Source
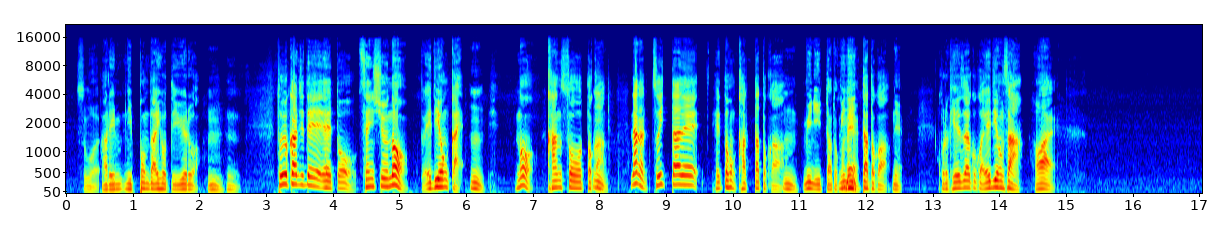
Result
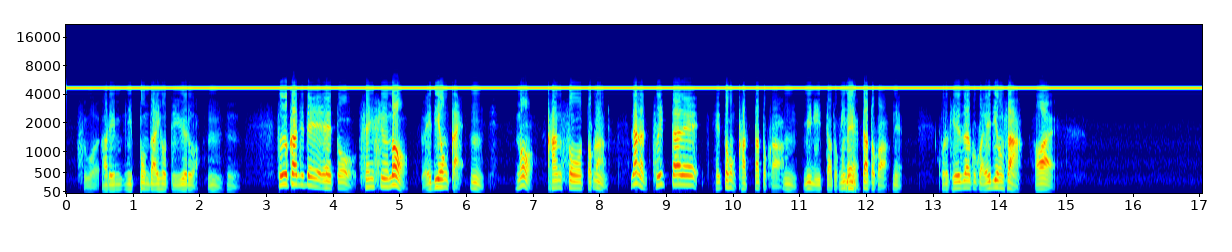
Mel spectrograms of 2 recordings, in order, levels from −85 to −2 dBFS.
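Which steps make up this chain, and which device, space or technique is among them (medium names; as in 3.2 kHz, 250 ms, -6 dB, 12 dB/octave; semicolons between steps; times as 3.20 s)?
toy sound module (decimation joined by straight lines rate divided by 8×; class-D stage that switches slowly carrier 4.7 kHz; cabinet simulation 540–4100 Hz, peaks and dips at 560 Hz -8 dB, 930 Hz -7 dB, 1.5 kHz -4 dB)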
